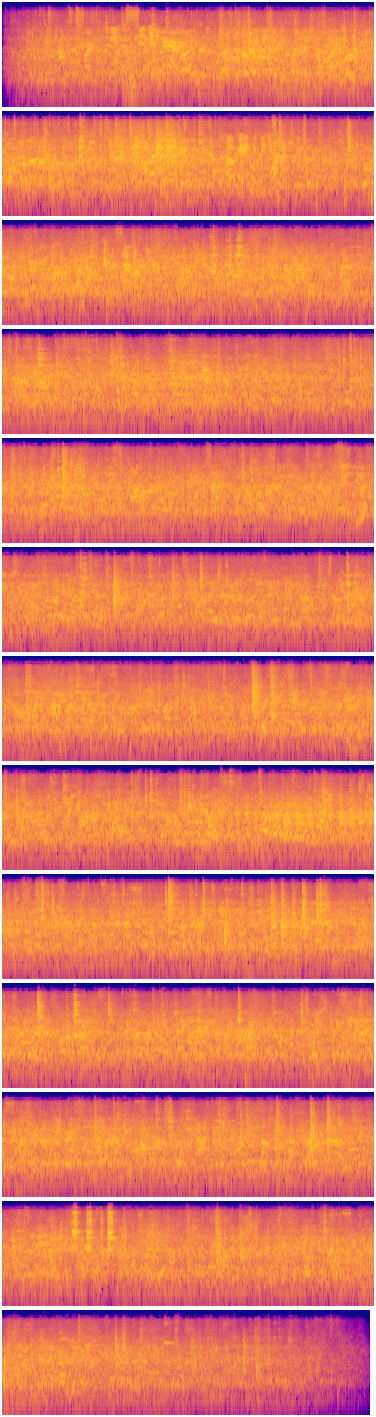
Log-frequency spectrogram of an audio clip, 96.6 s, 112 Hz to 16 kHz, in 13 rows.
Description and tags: Cafe crowd
This is a field recording inside a buffet style eatery.
4/2017 San Francisco Ca. USA
cafe, field-recording, crowd, plates, voices, restaurant, people, lunch, dining, talking, cafeteria, chatter, ambience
